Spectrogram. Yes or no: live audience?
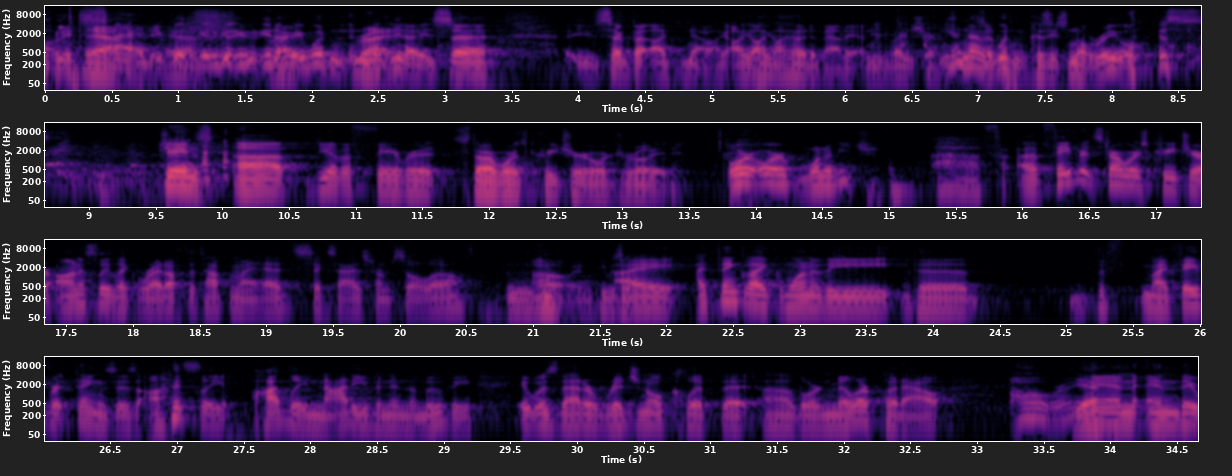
yes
